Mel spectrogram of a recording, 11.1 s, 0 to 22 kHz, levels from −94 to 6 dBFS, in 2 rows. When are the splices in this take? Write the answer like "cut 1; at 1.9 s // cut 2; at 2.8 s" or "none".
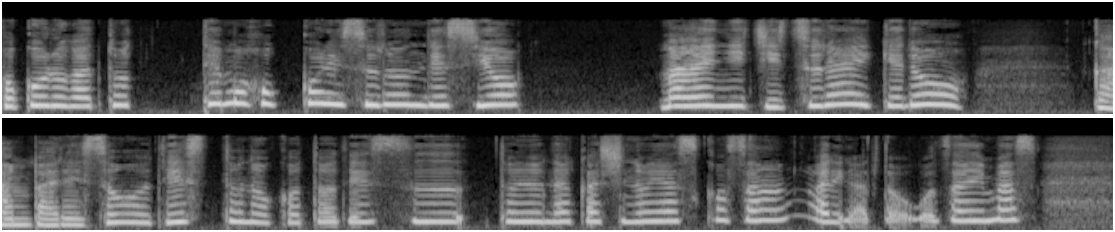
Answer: none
